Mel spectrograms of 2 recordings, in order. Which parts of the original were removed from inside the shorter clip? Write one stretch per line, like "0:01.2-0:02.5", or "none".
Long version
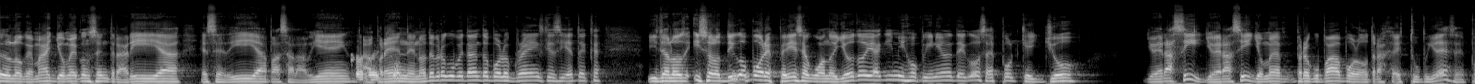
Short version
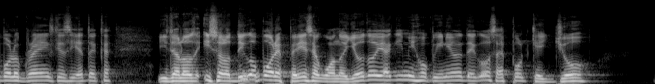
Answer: none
